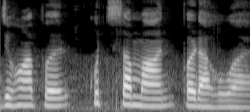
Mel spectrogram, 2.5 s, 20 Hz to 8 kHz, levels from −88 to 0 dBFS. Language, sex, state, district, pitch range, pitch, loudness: Hindi, female, Punjab, Pathankot, 195-220 Hz, 200 Hz, -18 LUFS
